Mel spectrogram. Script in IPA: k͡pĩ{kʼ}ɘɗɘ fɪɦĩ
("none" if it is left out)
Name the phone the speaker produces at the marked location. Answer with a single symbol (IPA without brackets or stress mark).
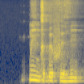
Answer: ɡ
